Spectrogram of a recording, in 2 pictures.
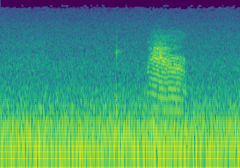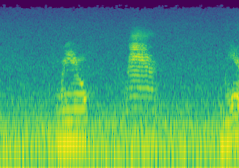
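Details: Domestic cat meowing indoors: three drawn-out, high meows about a second apart, each bending up then down, with a quieter start of another at the end over a low steady hum.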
